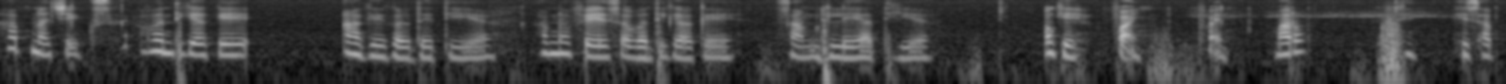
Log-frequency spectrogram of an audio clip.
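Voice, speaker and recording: A woman's voice: medium pitch, creaky, darkish tone. A woman voicing a proud, stubborn young woman who stammers and then snaps with anger. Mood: defiant. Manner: stammering, then snapping angrily.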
